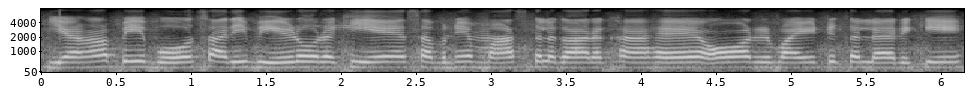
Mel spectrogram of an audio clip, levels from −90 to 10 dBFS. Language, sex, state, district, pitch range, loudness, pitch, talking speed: Hindi, female, Rajasthan, Bikaner, 240-255 Hz, -12 LUFS, 245 Hz, 175 wpm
